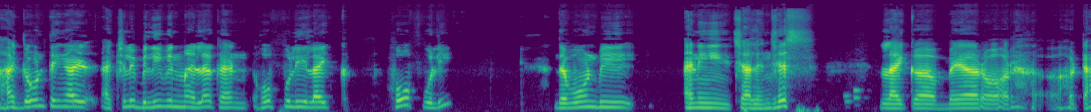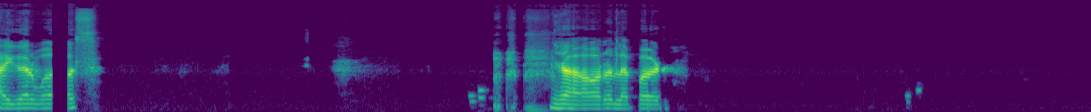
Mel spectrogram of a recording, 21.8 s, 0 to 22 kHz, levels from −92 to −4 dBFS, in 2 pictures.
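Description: It's a speech clip with one playback stall: at 11.43 s the audio just drops out and stays silent for about 160 ms, picking back up at 11.61 s. That pattern most likely comes from the player briefly running dry of data or getting its thread held up.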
